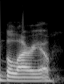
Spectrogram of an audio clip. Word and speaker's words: Ballario: up your last name Barrio right that's how you pronounce it it's actually belario balari okay I always figured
